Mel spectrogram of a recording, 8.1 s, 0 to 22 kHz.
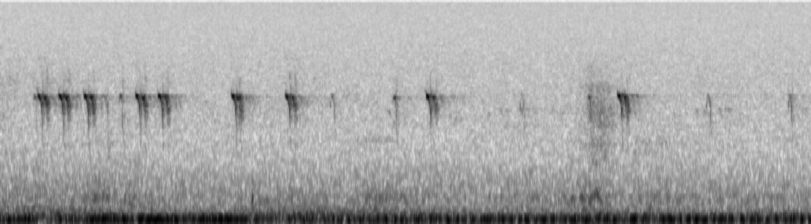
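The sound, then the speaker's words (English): At 9:22 a.m., wild birds, sounding like type 2, call with short, high chirps, a quick cluster at first and then scattered single notes, fairly faint over a steady low rumble. “At 9:22 a.m., wild birds coming in. Sounds like type 2.”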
